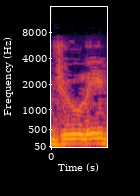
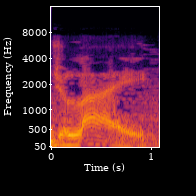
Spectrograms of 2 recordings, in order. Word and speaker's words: July: final, April, May, June, July, nada de Julie, Julie é o nome próprio escrito de outro jeito, July, A e o U fazendo o som de A.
